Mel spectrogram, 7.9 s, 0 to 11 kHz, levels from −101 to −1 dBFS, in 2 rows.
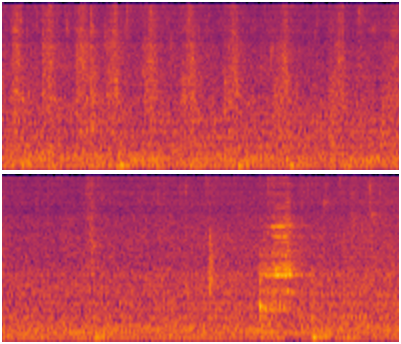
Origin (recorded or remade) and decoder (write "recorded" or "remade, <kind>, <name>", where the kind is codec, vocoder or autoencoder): recorded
